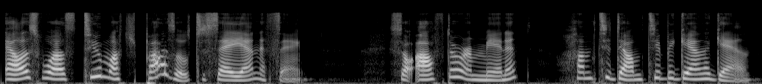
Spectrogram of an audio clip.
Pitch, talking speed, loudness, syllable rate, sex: 245 Hz, 125 wpm, -19 LUFS, 4.6 syllables/s, female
